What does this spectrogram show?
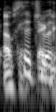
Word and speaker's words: Scituate: Scituate is correct. Yeah. Yeah. Um yeah, Scituate was an interest It was like a big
